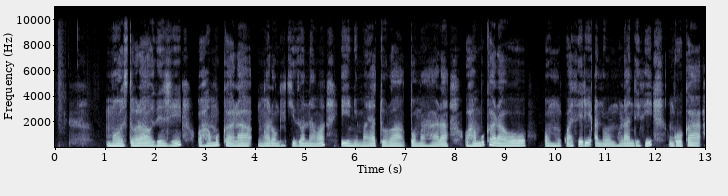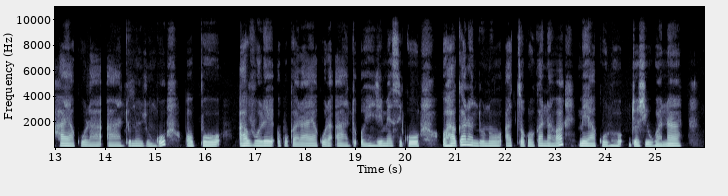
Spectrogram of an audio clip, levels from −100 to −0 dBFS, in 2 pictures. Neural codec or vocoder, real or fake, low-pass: none; real; 9.9 kHz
